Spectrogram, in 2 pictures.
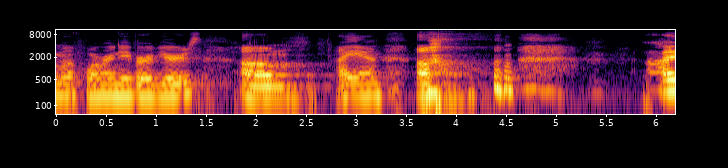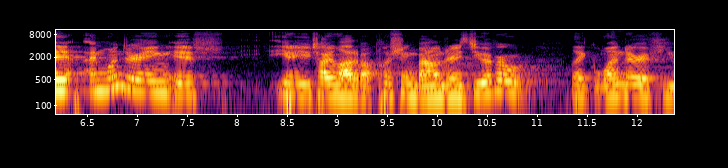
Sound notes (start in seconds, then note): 4.1 chuckles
